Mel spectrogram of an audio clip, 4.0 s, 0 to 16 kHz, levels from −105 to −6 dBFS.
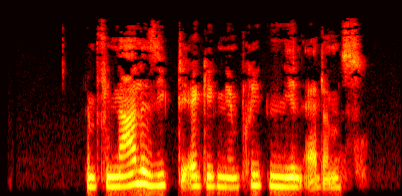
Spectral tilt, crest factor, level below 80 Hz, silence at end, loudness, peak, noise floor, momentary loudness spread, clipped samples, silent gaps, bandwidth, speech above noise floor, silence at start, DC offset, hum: -6 dB/octave; 18 dB; -64 dBFS; 0.4 s; -29 LUFS; -10 dBFS; -70 dBFS; 12 LU; under 0.1%; none; 11 kHz; 42 dB; 0.85 s; under 0.1%; none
